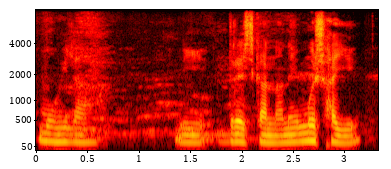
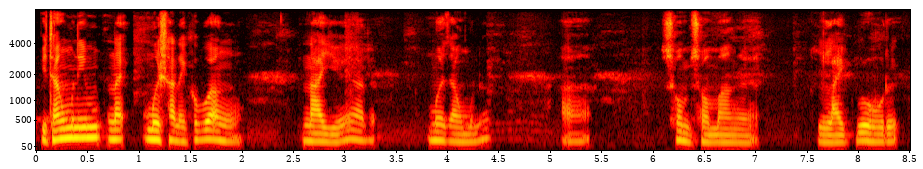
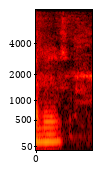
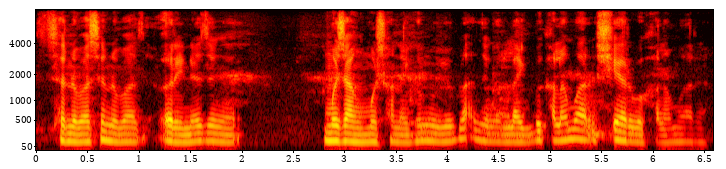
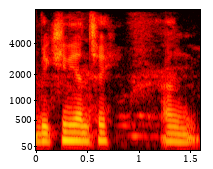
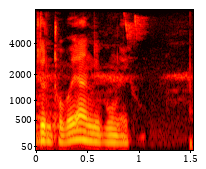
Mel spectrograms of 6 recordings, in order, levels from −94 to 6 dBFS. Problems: none marked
